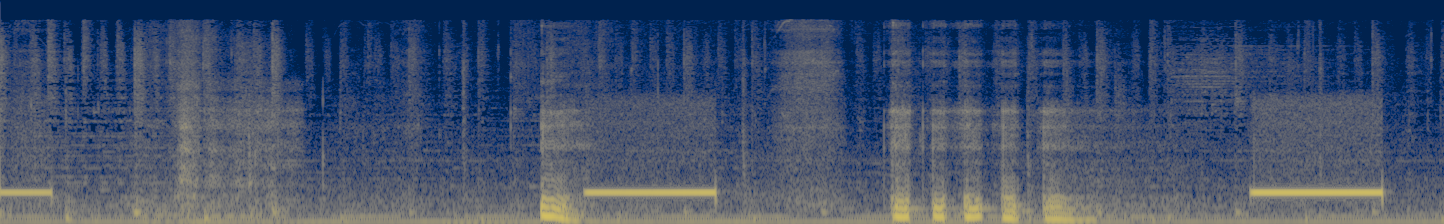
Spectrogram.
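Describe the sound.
Telephone ringback tone while a call waits to be answered: long, steady single-pitch tones separated by several seconds of quiet, with a few scattered clicks and knocks between them.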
